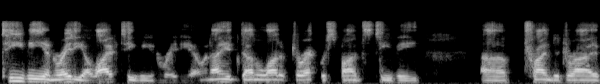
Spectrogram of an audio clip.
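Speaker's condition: No condition

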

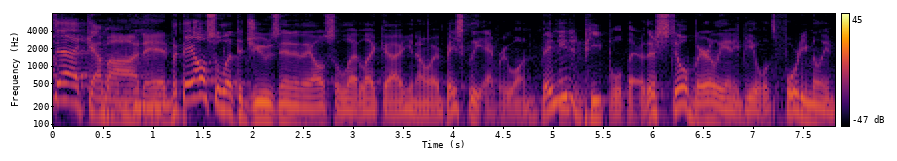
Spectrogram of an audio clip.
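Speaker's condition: No condition

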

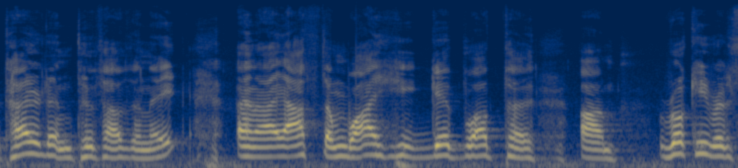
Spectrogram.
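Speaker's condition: Cerebral palsy; caused by brain bleed, affects walking muscles, all muscles affected to some degree, wheelchair since childhood

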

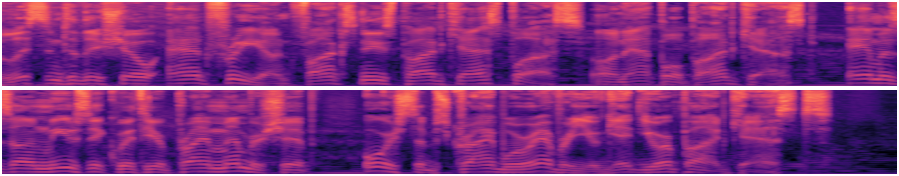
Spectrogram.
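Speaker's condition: No condition

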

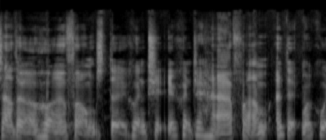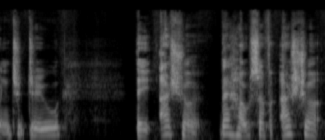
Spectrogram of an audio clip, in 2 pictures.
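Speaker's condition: Deaf; relies on subtitles

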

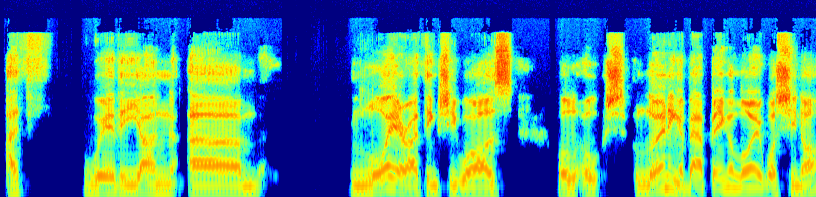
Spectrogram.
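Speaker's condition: No condition

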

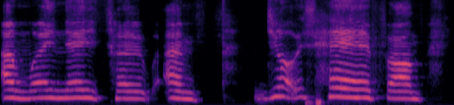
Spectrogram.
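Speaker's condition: Cerebral palsy; since childhood

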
